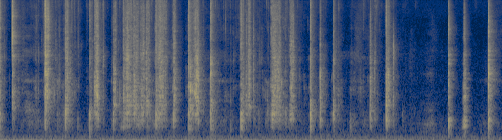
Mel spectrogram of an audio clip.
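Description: A spoon stirring a thick coconut-pecan filling in a metal saucepan, scraping and knocking against the pan in quick irregular strokes, about two a second, which thin out near the end.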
